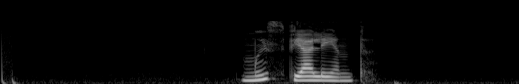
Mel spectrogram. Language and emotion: Russian, neutral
